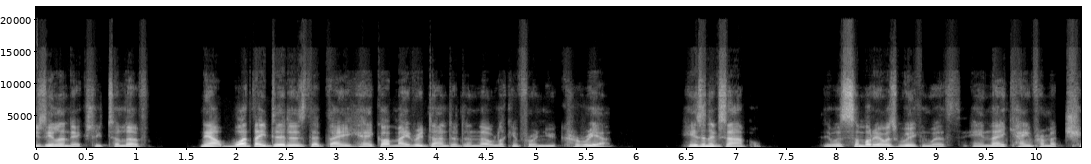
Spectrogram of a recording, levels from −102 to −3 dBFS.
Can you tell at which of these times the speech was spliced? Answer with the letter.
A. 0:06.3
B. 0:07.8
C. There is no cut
A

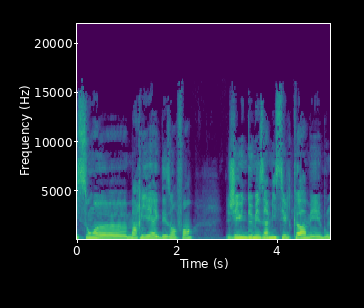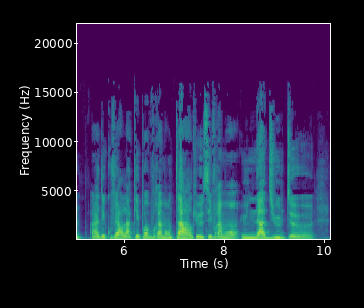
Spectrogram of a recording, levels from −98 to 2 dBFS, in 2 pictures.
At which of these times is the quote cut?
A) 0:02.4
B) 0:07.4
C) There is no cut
B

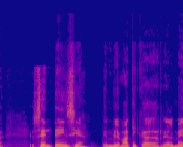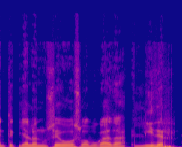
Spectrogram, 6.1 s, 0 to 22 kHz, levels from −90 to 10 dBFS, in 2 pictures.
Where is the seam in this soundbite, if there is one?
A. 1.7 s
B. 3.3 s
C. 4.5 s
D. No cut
B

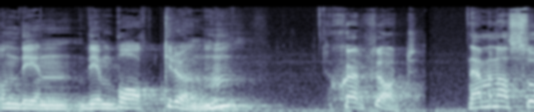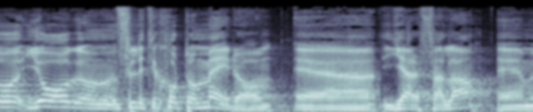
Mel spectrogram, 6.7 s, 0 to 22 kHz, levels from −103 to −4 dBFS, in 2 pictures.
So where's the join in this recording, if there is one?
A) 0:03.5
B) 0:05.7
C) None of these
B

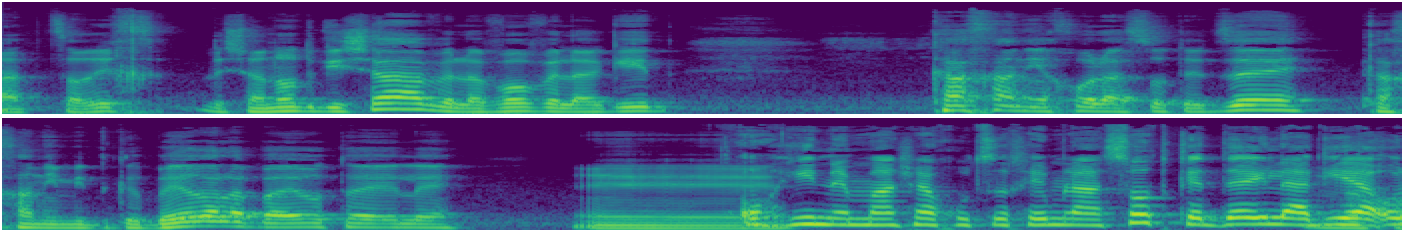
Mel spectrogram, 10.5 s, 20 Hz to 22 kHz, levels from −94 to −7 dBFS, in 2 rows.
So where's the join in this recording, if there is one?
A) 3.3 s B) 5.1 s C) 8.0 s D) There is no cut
B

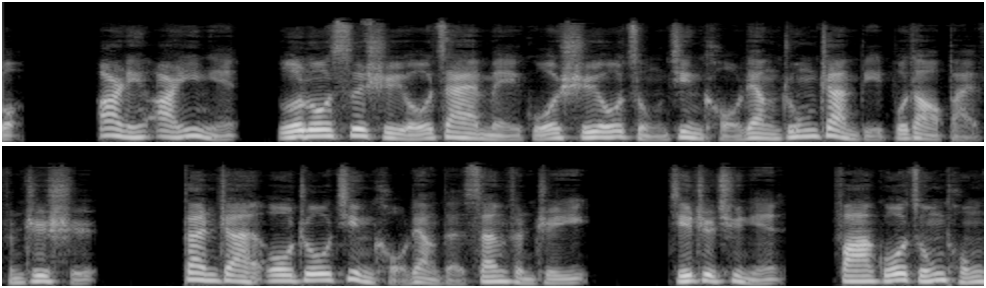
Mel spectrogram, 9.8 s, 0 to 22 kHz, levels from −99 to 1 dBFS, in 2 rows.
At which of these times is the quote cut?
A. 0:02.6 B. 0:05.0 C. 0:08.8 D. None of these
C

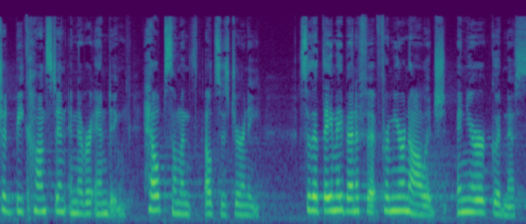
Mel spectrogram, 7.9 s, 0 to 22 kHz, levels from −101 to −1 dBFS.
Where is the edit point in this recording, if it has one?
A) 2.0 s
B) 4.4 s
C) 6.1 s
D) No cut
A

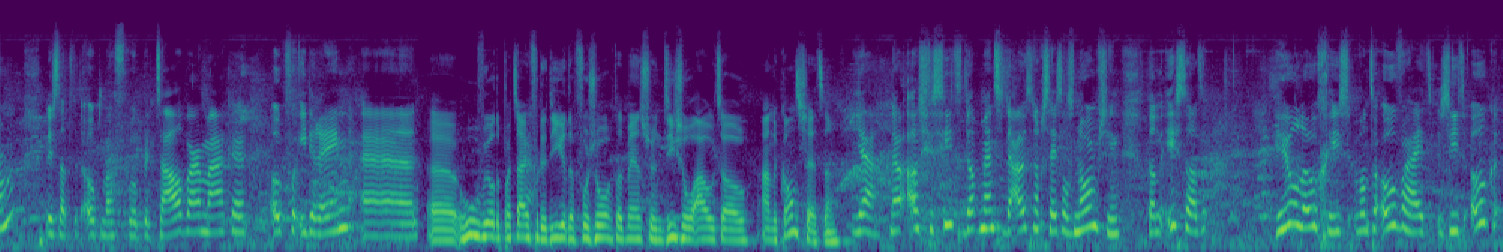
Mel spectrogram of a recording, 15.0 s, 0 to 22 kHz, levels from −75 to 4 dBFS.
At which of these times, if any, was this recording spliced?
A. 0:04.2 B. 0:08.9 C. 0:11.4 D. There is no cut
A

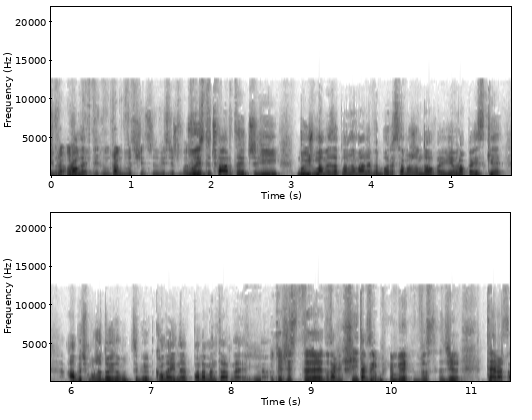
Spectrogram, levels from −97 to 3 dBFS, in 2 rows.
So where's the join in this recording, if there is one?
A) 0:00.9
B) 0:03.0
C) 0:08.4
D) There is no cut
C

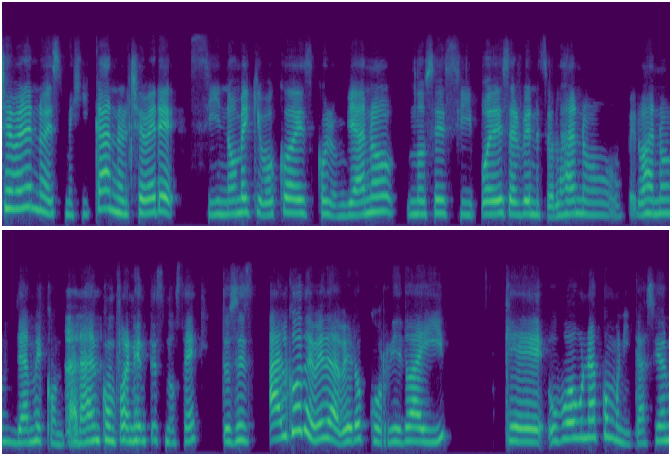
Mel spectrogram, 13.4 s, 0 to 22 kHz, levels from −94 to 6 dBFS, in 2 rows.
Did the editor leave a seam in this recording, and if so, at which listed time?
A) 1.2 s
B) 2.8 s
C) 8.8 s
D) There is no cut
C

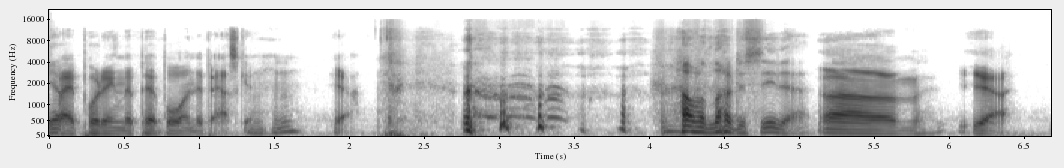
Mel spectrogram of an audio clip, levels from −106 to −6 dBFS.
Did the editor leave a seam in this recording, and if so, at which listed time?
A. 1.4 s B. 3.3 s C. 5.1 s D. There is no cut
D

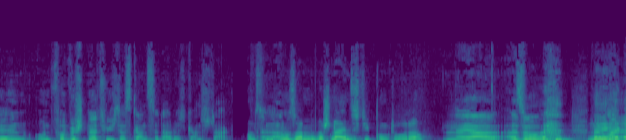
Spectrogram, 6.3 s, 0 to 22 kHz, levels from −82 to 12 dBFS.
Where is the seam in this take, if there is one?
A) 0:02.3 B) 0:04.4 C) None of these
A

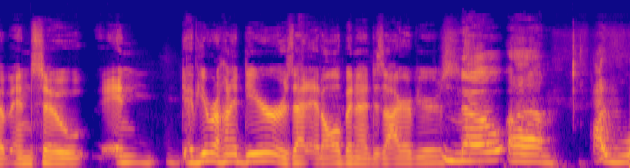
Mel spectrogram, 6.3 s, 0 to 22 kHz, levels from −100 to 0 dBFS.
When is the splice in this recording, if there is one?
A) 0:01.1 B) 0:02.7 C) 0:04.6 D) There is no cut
D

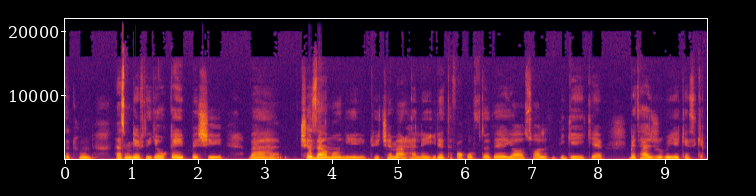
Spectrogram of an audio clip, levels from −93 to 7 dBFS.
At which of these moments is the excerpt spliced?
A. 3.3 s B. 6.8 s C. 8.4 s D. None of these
C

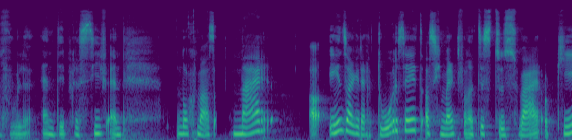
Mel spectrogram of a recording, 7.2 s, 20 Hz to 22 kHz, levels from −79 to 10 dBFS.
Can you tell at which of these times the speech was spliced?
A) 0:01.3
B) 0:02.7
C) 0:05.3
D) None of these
B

